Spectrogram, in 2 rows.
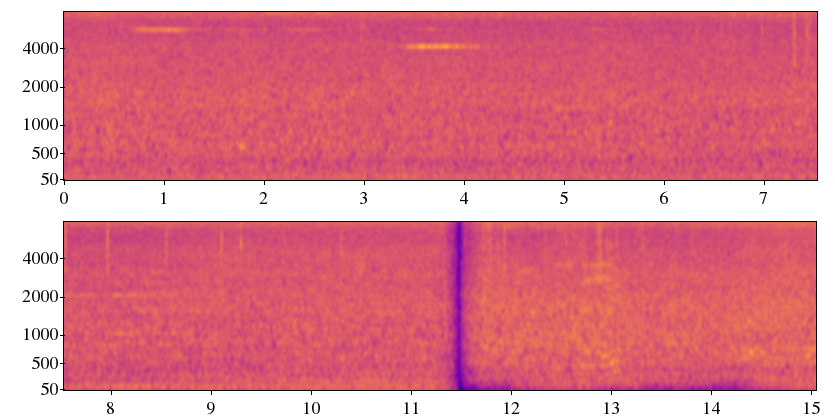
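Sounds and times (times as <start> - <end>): car engine idling: 0.0 - 11.5
street traffic hiss: 0.0 - 15.0.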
